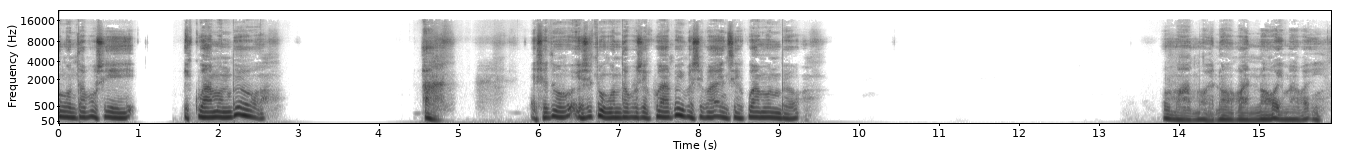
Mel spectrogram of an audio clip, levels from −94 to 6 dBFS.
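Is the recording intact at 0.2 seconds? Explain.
Yes, the speech at 0.2 seconds plays through intact, with no dropout, click, distortion or other fault at that moment.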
